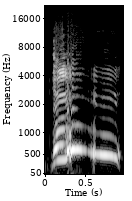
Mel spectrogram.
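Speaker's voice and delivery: high, loud imitated distant scream; mock muffled shriek. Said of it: "like, muffled screaming".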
